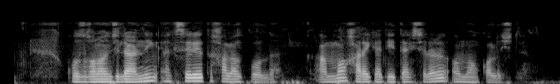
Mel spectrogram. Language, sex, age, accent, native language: Uzbek, male, 19-29, Namangan, Uzbek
